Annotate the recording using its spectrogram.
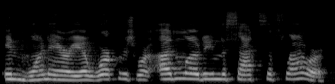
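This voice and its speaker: This woman has a fairly high pitch and reads at a normal speed, sharing a picture book aloud with young children. Her reading is expressive, sprinkled with asides and questions directed at the kids.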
